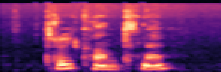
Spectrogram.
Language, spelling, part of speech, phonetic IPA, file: Polish, trójkątny, adjective, [trujˈkɔ̃ntnɨ], LL-Q809 (pol)-trójkątny.wav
